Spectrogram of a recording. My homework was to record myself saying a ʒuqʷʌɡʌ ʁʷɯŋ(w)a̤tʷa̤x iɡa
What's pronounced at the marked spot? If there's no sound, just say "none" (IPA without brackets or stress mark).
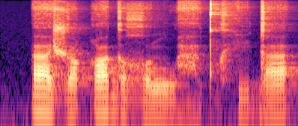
w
